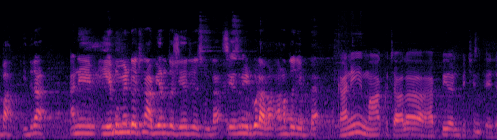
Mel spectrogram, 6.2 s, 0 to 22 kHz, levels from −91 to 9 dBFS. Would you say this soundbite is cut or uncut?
cut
